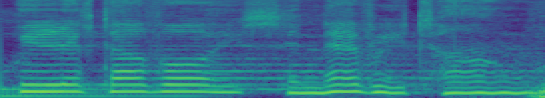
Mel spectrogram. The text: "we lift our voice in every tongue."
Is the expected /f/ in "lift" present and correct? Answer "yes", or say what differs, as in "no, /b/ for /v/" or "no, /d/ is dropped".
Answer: yes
